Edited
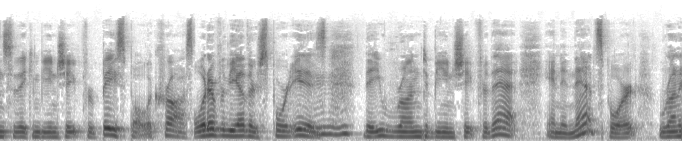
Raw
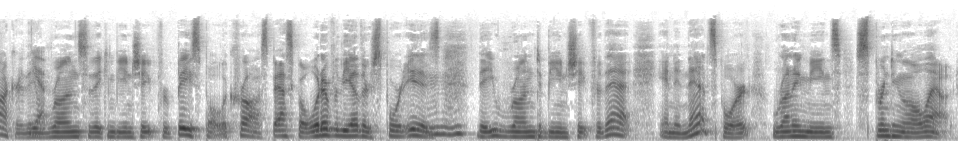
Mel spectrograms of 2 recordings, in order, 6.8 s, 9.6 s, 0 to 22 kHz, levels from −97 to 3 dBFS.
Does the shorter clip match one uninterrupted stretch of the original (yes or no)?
no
